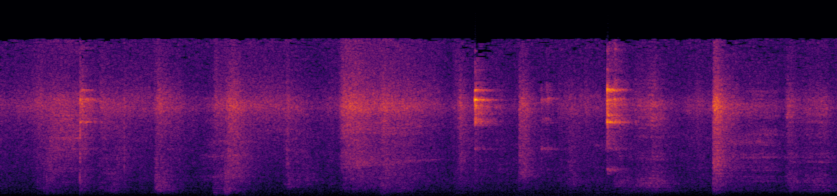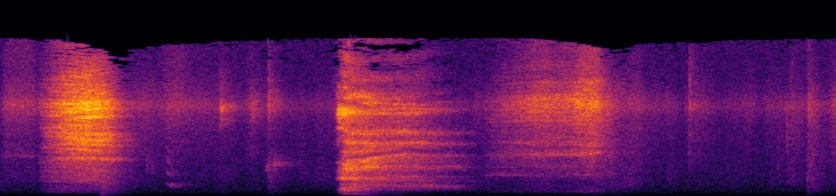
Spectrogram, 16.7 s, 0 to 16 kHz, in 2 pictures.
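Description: A man breathing hard through forceful blasts of breath as he strains to bend an 8-inch adjustable wrench by hand: quiet for the first several seconds, then a loud blast about nine seconds in, a longer one about twelve seconds in and another shortly after.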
